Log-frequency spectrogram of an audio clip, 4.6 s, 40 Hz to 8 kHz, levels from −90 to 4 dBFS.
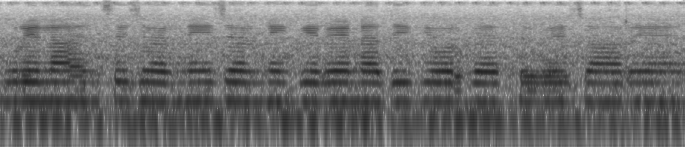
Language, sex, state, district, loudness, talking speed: Hindi, female, Chhattisgarh, Raipur, -16 LUFS, 170 wpm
